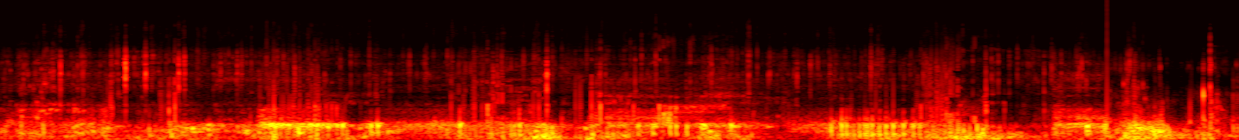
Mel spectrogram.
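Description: Muffled underwater rumbling and water movement picked up by a submerged camera, swelling and fading every couple of seconds as the swimmer moves, with many small clicks and knocks scattered through it.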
